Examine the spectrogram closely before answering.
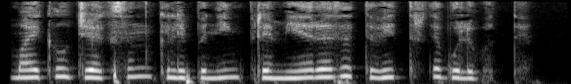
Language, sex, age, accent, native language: Uzbek, female, 18-24, Toshkent shahri, Uzbek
